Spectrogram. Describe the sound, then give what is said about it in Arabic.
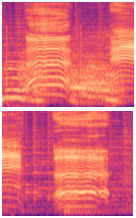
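A lion springs out from behind bushes and roars three times, each roar loud, deep and strongly harmonic, with short gaps between them. “ظهر فجأة أسد من خلف الشجيرات يزأر”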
